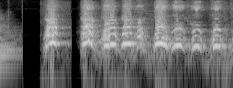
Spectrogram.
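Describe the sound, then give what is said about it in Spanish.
A dog barks in a rapid series of about seven sharp barks, loud and insistent, following a brief harmonic tone at the start. “Espera, que te lo traduzco. Tu perro te dice que quiere Lenda”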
